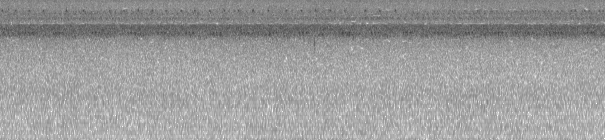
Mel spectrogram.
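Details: A constant shrill cricket chorus, faintly pulsing, sits above a blustery background of wind, with gusts swelling midway.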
